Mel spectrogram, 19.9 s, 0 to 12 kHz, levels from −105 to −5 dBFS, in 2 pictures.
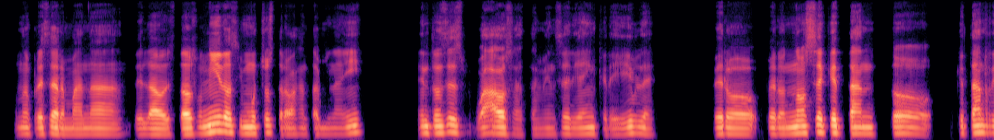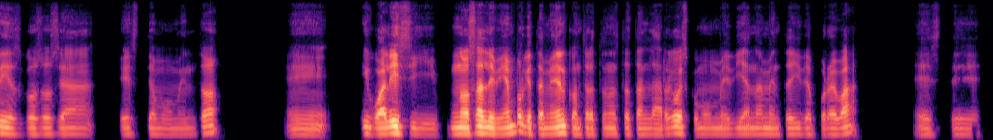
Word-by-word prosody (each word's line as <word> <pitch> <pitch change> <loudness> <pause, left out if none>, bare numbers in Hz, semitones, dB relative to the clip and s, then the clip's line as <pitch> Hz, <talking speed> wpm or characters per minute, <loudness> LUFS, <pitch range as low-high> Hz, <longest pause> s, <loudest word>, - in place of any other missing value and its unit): una 110 0 -6
empresa 105 +1 0
hermana 100 -1 -3
del 100 +1 -10
lado 100 0 +5
de 95 - -2
Estados 100 +2 +5
Unidos, 130 +2 +5
y - - -7
muchos 115 +3 0
trabajan 105 -3 -7
también 100 +1 -13
ahí. 115 +5 -5 0.5
Entonces, 120 +1 0
guau, 110 0 +4
o 110 - +5
sea, 95 -2 -17
también 100 +1 -18
sería 105 +1 -7
increíble, 105 0 -6 0.6
pero 105 -2 0
pero 105 0 -3
no 115 +3 +3
sé, 125 +1 +2
qué 125 - +6
tanto 110 -2 -1 0.3
qué - - -7
tan 125 +1 +3
riesgoso 105 -3 -4
sea 105 -2 -9 0.3
este 100 0 -13
momento. 100 +5 -7 0.7
Eh, 95 -1 -10 0.3
igual 105 -1 +4
y 120 - +13
si 100 -4 -12
no 110 0 +5
sale 115 -2 +8
bien, 105 +3 +2
porque 125 -7 +2
también 105 +3 +2
el 120 - +6
contrato 100 -2 -6
no 105 - -5
está 100 0 -9
tan 100 0 -8
largo, 100 +4 -1
es 110 - 0
como 100 0 -12
medianamente 100 0 -8
ahí 105 0 -7
de 100 -1 -10
prueba, 100 +1 -3 0.6
este, 95 0 -15
105 Hz, 165 wpm, -26 LUFS, 100-110 Hz, 0.7 s, y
